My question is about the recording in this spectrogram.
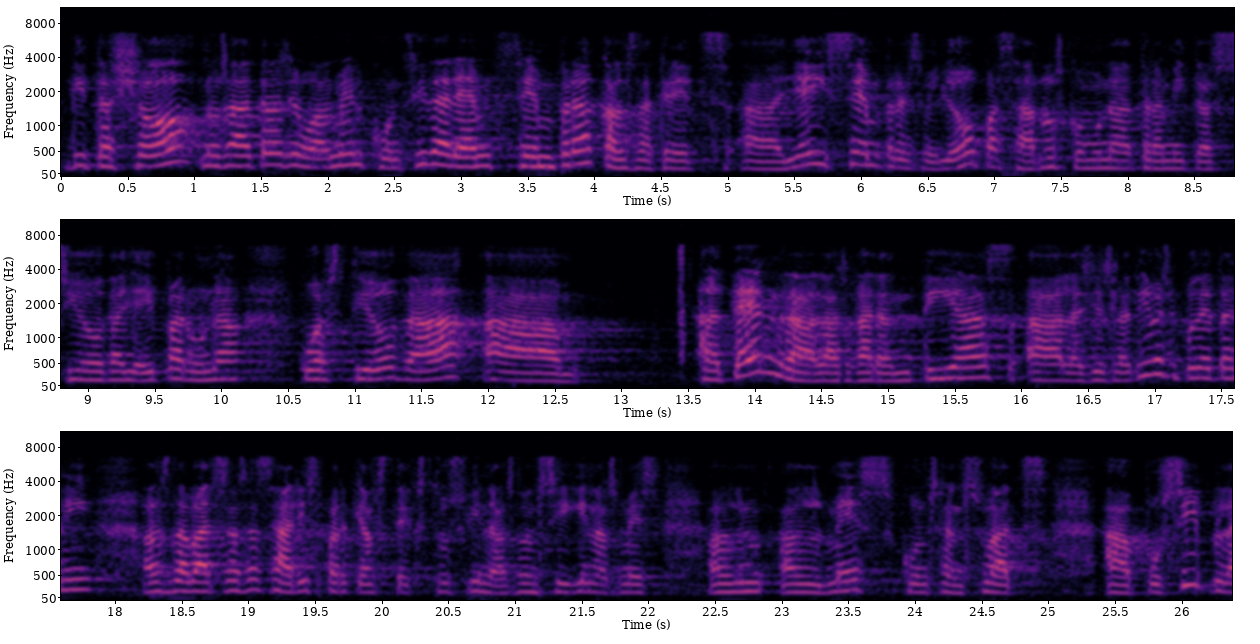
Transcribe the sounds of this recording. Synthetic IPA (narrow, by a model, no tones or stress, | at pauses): d̪it̪əʃɔnuzalˠt̪ɾəziɣwalˠmeŋkunsiðəɾɛmsempɾəkəːlˠzðəkɾed͡zəʎejsempɾəezmiʎopəsaɾluskɔmunət̪ɾəmit̪əsioðəʎejpəɾunəkwəst̪ioðə | t̪ɛnd̪ɾələzɣəɾənt̪iəzləʒizlət̪iβ̞əzipuðɛt̪əniəlˠzðəβaznəs̬əsaɾispəɾkɛəlˠst̪ekst̪usfinalˠzðɔnsːiɣinəlˠzmes | əlˠmeskunsənsuwat͡s | pusiblə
